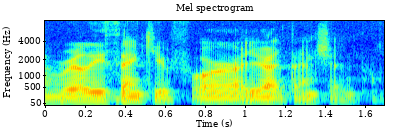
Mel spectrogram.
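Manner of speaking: normal talking voice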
